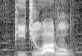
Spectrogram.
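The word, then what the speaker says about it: ビジュアル: 케이트 대사 보면 나 비주얼을 같은 경우를 비주 아루 라고 읽어야 되는데 어여 영어 발음으로 읽어버린 다음 이런 거죠 아직 언어와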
